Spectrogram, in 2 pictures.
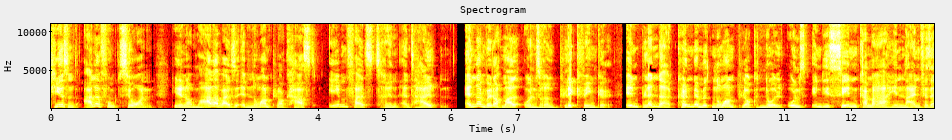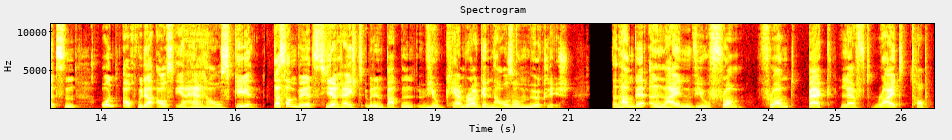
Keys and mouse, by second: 12.7 KP_0, 14.9 KP_0, 18.9 click, 20.1 click.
